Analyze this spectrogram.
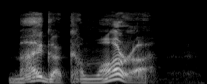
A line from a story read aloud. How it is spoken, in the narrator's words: grumbled Belwar, almost wishing that a Corby would step out and attack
